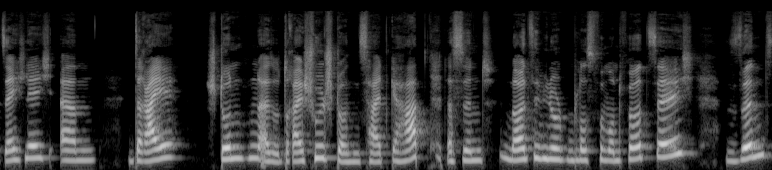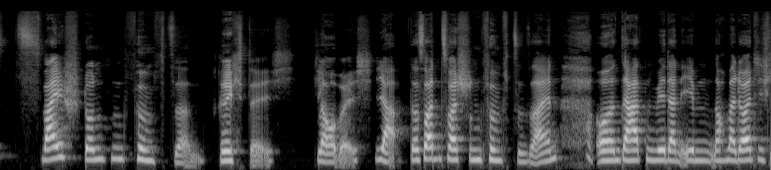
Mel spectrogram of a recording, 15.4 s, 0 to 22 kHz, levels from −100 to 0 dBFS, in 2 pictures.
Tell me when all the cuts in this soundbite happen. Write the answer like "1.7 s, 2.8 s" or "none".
5.0 s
